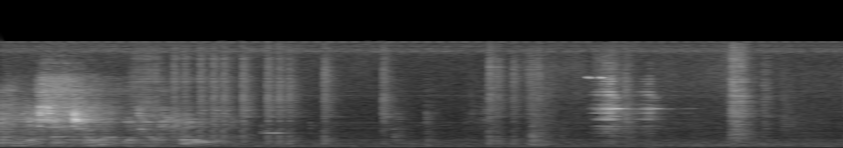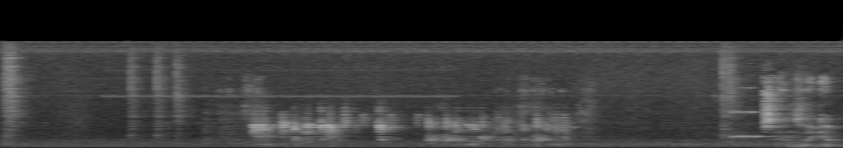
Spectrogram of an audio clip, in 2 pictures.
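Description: Garbled, crackly encrypted audio message played from a portable drive attached to a satellite dish in the video game inFAMOUS: faint, broken bursts of distorted chirps and clicks at low volume, with scattered sharp blips throughout.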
